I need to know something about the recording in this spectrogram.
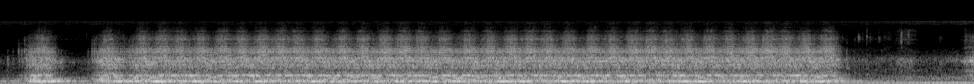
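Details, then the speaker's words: White 2-70 gas tractor, long unrun, with spark confirmed. About eight seconds of steady cranking without a single catch. The owner suspects the fuel is not gasoline and plans to remove the carburettor. "geez I just know that that stuff is not gas"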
